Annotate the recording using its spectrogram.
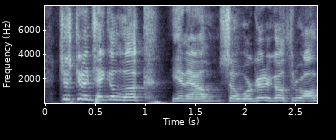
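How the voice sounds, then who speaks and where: Over noticeable background noise, a man talks at a very fast pace in a raised, projected voice with very wide pitch swings. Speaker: MMA commentary YouTuber. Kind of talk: commentary vlog.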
